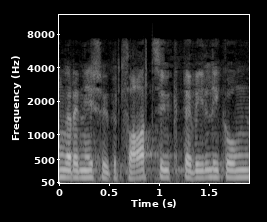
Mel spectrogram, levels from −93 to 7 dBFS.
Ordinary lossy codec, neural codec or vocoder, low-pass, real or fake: AAC, 32 kbps; codec, 16 kHz, 4 kbps, FunCodec, trained on LibriTTS, 50 frames a second; 7.2 kHz; fake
